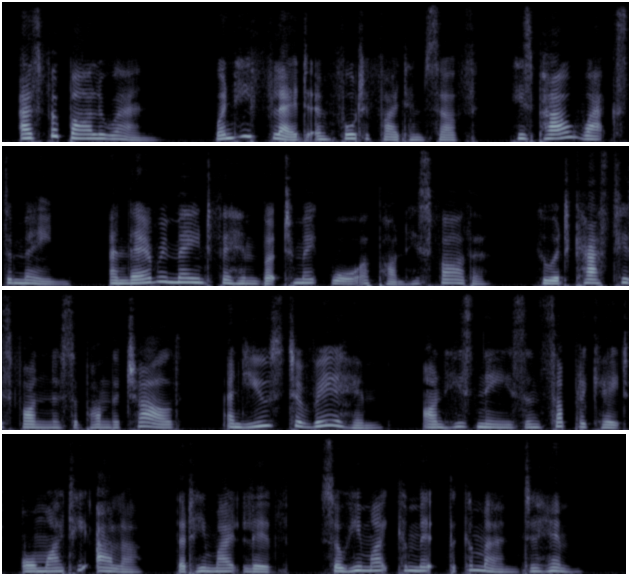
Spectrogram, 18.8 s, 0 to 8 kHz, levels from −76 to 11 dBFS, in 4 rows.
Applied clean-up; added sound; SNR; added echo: none; none; none; none.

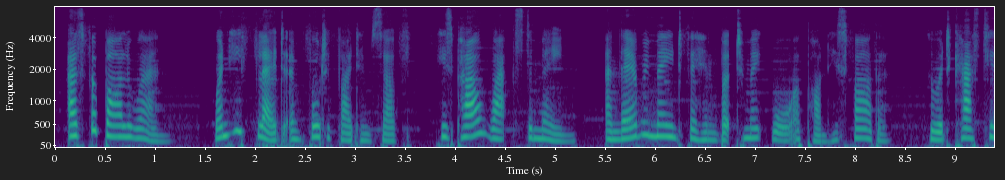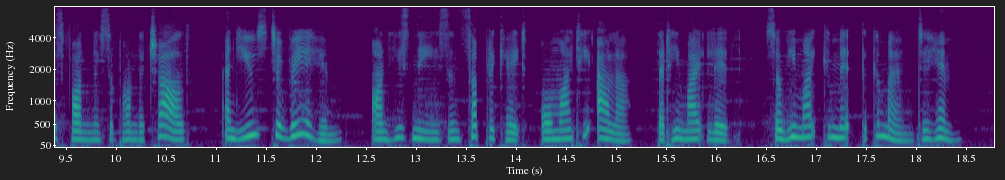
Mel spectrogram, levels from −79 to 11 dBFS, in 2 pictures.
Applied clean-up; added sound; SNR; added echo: neural separator model SepFormer DNS4.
